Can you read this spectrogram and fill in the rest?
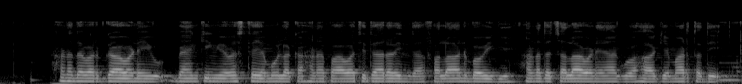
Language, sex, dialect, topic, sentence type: Kannada, male, Coastal/Dakshin, banking, statement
